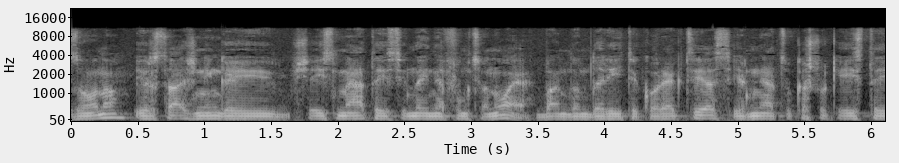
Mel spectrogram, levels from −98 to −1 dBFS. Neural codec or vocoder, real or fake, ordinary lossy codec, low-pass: none; real; AAC, 48 kbps; 10.8 kHz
